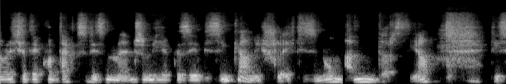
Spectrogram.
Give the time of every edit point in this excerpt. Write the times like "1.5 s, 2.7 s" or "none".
3.4 s

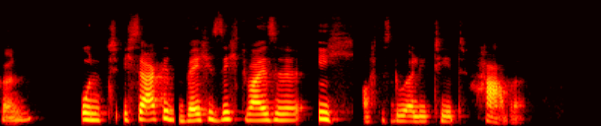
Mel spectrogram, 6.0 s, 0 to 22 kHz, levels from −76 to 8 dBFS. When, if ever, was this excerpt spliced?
1.7 s, 3.9 s

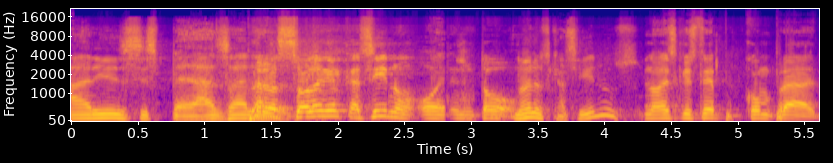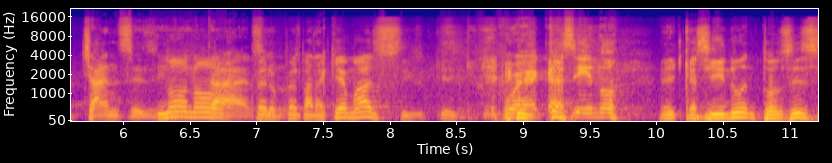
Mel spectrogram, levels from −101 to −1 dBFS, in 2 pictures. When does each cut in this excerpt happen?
2.8 s, 4.3 s, 7.0 s, 7.3 s, 8.6 s

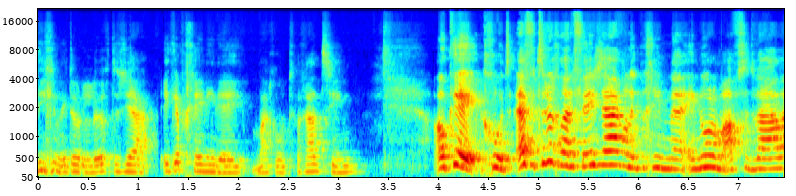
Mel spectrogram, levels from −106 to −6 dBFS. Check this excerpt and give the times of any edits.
1.2 s

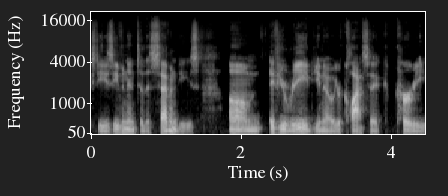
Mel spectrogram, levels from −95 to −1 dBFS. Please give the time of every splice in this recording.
2.3 s, 3.2 s

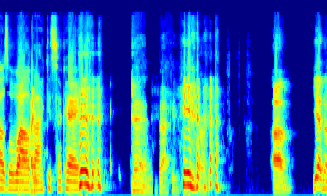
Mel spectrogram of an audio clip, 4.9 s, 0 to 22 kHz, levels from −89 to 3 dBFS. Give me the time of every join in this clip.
1.2 s, 2.0 s, 2.3 s

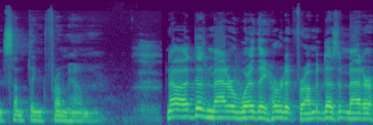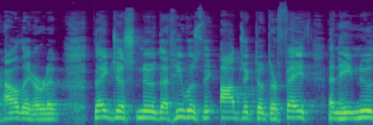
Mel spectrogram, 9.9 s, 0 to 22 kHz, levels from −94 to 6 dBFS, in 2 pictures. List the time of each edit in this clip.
2.2 s

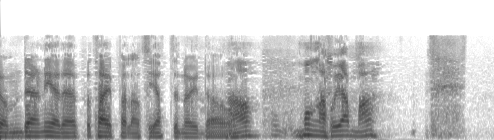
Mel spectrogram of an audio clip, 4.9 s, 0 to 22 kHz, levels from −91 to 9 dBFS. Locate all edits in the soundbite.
1.5 s, 2.6 s, 3.3 s

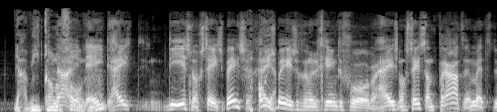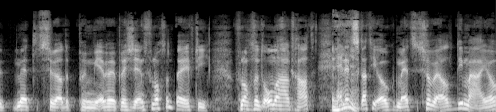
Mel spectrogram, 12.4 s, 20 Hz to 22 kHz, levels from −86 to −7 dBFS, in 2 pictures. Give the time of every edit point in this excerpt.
3.4 s, 5.0 s, 9.8 s, 10.7 s

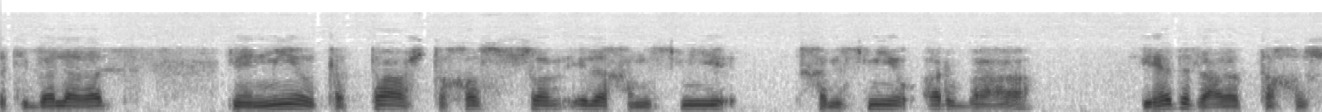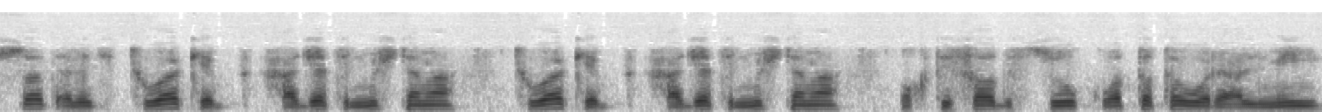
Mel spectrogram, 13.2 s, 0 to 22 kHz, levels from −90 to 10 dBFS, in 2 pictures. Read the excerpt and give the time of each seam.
1.1 s, 6.0 s, 9.2 s

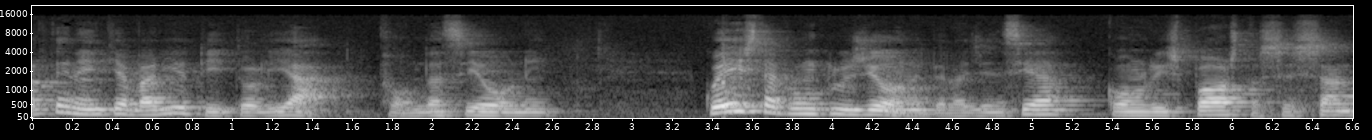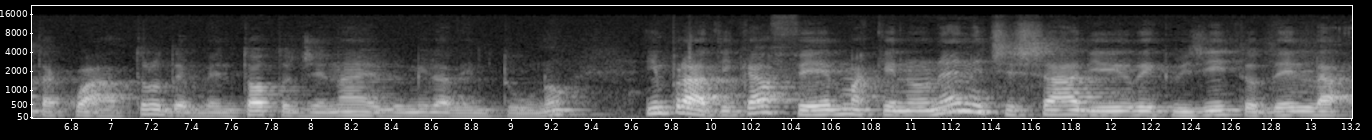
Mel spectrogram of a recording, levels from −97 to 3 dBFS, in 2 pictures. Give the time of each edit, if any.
none

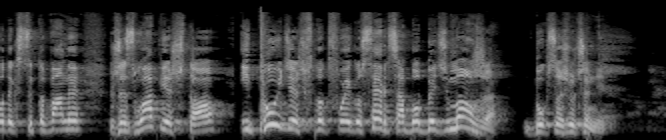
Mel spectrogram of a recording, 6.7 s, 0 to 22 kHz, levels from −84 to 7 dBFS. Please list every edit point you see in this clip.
2.3 s, 3.2 s, 5.2 s

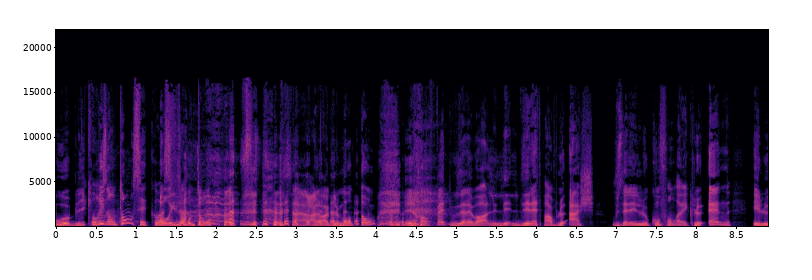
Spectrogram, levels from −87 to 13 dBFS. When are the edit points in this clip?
none

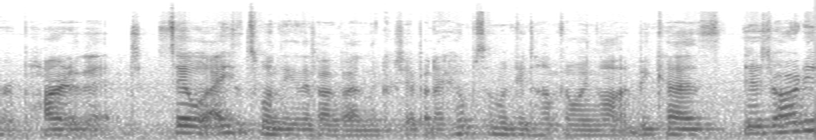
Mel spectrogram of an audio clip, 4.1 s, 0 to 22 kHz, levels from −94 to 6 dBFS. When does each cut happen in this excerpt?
1.2 s, 1.6 s, 2.0 s, 2.8 s

